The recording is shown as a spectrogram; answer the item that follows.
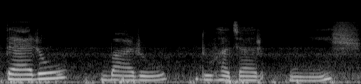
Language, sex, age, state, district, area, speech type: Bengali, other, 45-60, West Bengal, Purulia, rural, spontaneous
